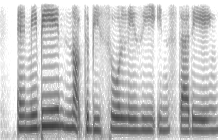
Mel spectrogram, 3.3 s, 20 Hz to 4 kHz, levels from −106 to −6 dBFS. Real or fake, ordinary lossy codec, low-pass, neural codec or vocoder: fake; none; 3.6 kHz; codec, 24 kHz, 0.5 kbps, DualCodec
